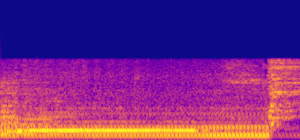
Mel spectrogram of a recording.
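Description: Rock band playing: distorted electric guitar and bass hold long sustained notes, with a hit on the drum kit at the start.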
